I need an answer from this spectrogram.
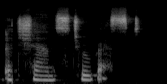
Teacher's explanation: Chance lifts the voice a little in its hopeful potential. To rest lets the voice settle gently down.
